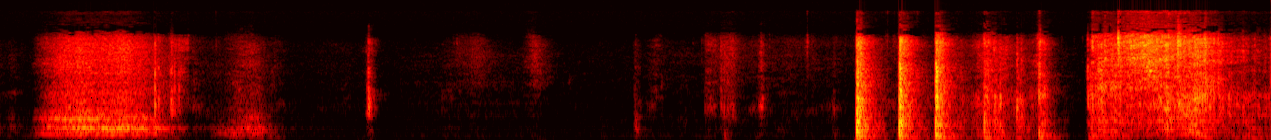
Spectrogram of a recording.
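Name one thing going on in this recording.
Plastic toy pieces click and clatter.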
